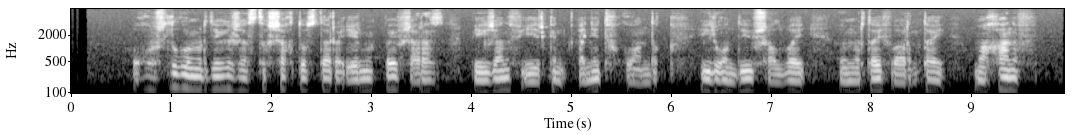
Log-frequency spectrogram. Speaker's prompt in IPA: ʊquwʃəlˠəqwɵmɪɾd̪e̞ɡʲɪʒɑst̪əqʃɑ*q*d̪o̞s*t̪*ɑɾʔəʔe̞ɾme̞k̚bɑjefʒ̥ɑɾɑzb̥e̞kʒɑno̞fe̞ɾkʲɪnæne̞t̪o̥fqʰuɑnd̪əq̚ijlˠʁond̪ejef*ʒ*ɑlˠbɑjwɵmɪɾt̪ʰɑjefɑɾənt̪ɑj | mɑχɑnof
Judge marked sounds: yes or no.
yes, yes, no

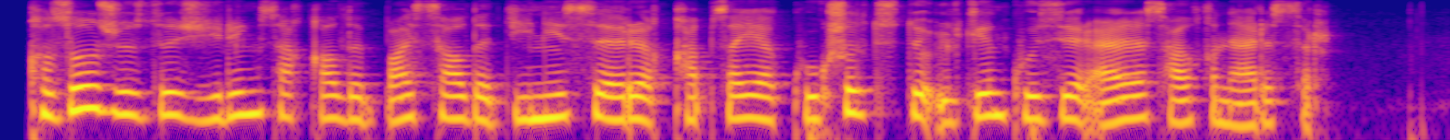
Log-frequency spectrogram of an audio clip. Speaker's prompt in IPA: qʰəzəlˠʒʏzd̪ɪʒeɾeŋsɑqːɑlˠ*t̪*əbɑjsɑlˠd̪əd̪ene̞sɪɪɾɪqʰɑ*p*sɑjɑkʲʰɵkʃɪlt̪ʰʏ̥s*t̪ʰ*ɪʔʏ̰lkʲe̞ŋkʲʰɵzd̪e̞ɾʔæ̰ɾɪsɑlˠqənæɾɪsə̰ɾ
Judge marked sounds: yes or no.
no, yes, no

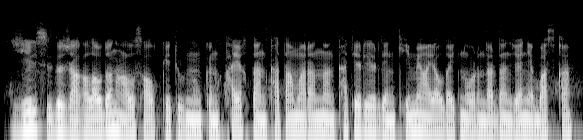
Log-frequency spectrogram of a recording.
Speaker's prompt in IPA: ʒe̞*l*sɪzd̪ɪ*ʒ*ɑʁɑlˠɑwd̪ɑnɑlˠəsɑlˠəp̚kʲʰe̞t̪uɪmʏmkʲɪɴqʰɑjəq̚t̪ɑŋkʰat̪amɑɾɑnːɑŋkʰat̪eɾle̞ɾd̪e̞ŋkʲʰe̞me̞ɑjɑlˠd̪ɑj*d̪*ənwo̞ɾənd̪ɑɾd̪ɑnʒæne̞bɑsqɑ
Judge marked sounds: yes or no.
yes, yes, no

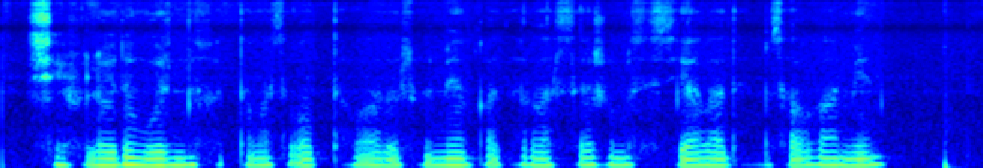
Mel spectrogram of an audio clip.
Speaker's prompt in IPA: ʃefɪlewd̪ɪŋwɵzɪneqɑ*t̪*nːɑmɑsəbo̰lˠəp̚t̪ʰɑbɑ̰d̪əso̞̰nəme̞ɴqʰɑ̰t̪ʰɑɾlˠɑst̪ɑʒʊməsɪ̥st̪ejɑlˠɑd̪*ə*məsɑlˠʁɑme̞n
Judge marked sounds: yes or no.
yes, yes

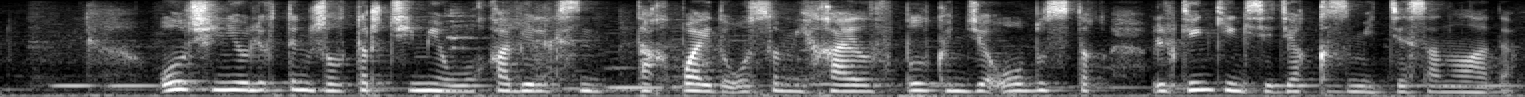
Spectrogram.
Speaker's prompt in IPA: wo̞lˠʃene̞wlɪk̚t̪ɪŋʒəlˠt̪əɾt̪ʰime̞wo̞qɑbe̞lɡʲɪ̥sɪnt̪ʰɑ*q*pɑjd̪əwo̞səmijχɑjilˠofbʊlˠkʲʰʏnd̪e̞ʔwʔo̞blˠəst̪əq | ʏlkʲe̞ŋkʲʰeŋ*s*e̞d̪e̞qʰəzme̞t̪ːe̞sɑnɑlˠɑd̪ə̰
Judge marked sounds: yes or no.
yes, yes

